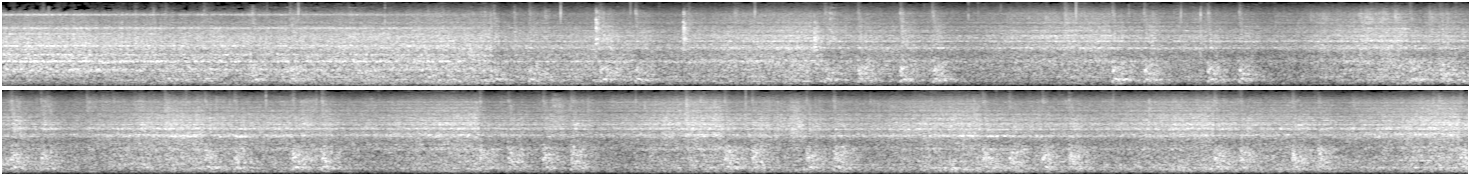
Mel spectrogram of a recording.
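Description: Freight train of empty flat wagons rolling past on the near track: continuous wheel-on-rail rumble with scattered sharp clicks and clatter over rail joints, and high steady ringing tones from the wheels.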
